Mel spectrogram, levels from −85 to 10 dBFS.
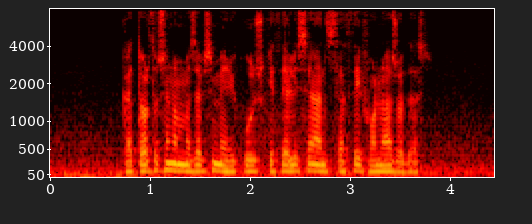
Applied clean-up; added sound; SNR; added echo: none; Subway, metro, underground / Train; 18 dB; none.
